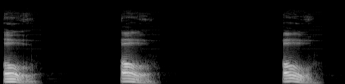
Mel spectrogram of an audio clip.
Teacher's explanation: In this case, it can express surprise when pronounced with a quick falling intonation.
